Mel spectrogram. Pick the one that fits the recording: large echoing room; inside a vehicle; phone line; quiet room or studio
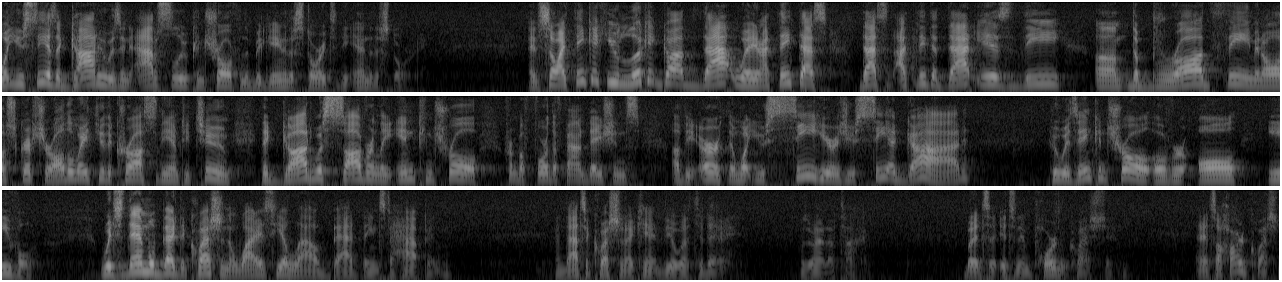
large echoing room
